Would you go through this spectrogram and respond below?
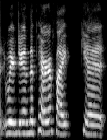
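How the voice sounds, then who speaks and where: A woman's voice: fairly high pitch, slow pace, sharp tone, smooth. A woman co-hosting a casual podcast, telling stories in a chatty way with frequent giggles. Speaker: podcast co-host.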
